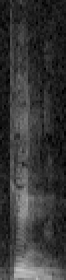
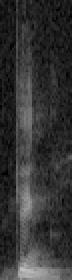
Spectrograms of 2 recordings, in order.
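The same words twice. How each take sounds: First: The k is said with little breath. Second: The same.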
